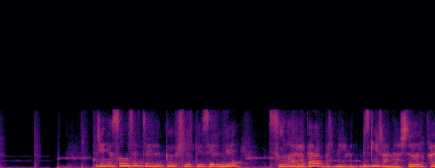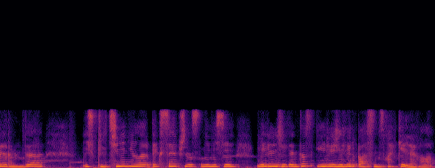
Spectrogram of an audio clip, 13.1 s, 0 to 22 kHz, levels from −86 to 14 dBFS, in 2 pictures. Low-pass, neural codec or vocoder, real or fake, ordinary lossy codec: none; codec, 16 kHz, 2 kbps, FreqCodec, smaller model; fake; none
